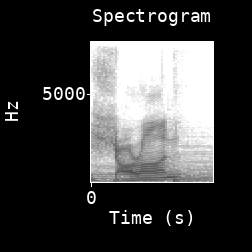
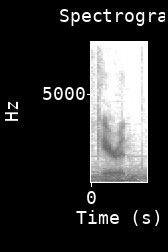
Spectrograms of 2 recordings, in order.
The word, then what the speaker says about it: Charon: actually it's actually pronounced karen yeah yeah people say charon because that's like phonetically if you look at it that's how it's spelled but i mean like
